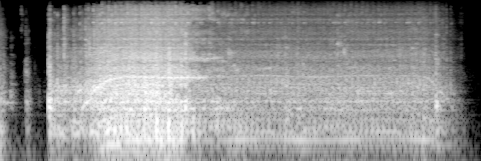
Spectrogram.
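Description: A sewing machine runs in reverse while stitching a wig closure, starting with a loud whirring burst that settles into a steadier, softer hum for several seconds before stopping.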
